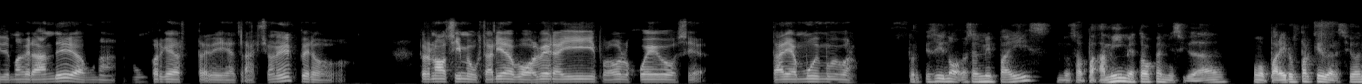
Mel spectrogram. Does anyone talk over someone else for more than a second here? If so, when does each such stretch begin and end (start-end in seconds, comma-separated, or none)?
none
